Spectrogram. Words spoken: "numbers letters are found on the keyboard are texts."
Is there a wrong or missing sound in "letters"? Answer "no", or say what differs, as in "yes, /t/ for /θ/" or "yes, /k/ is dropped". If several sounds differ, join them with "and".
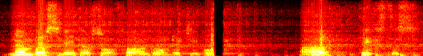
yes, /s/ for /z/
